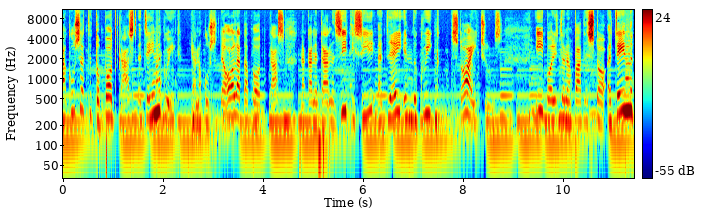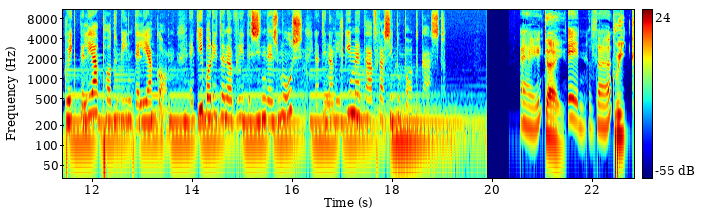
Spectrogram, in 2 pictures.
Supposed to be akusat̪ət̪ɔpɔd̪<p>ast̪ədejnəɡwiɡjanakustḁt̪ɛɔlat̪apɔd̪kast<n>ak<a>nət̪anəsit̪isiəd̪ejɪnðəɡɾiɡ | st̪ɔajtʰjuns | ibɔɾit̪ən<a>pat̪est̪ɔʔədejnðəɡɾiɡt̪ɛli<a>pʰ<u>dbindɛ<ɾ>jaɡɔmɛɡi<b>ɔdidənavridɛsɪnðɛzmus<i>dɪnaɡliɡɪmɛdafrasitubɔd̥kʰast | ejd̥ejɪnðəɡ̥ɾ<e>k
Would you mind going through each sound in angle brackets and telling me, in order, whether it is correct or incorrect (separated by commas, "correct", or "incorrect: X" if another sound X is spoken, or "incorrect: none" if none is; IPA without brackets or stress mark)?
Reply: incorrect: k, correct, correct, correct, correct, incorrect: ɔ, incorrect: l, correct, incorrect: a, incorrect: i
